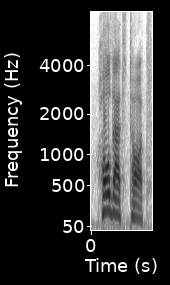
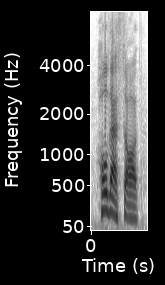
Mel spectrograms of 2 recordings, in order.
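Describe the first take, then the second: No difference in how they are said.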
